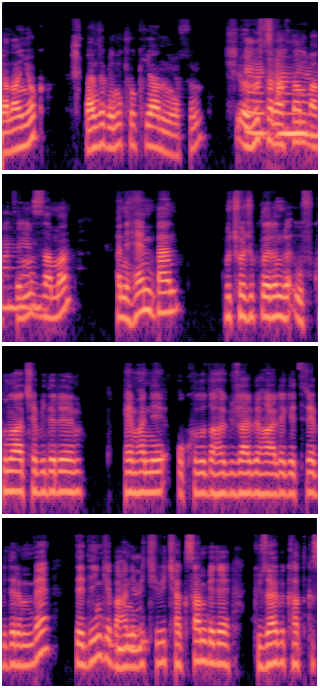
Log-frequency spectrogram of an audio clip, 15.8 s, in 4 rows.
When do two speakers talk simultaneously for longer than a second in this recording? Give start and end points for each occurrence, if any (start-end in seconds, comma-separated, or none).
3.0-4.5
